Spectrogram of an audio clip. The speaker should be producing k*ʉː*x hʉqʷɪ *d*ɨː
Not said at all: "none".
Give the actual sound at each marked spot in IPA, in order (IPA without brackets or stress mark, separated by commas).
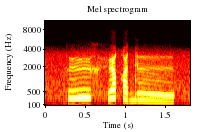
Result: ʉː, d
